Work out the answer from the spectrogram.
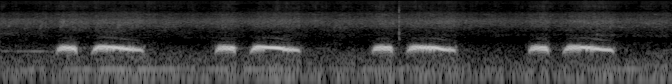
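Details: A wild spotted dove coos strongly during a decoy session. Four evenly spaced low phrases come about once a second, each a brief note followed by a longer, down-curving coo, over low background hum.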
